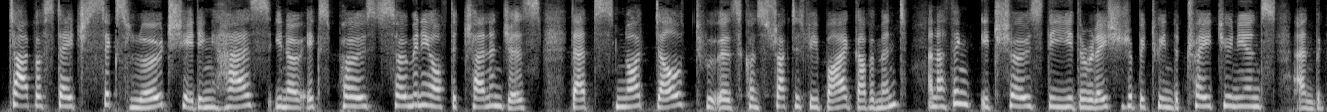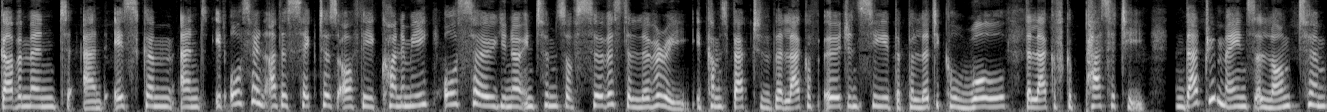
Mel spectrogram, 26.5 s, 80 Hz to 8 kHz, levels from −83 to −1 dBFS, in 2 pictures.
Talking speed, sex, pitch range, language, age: 170 wpm, female, 210-250 Hz, English, 30-49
